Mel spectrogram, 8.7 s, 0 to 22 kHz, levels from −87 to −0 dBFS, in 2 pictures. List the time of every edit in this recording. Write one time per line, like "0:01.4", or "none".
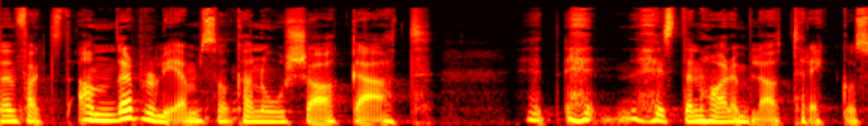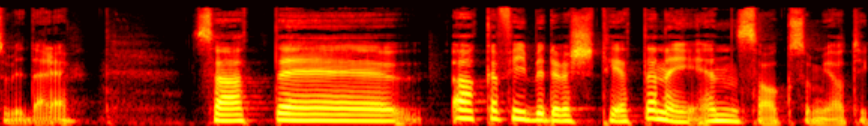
none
